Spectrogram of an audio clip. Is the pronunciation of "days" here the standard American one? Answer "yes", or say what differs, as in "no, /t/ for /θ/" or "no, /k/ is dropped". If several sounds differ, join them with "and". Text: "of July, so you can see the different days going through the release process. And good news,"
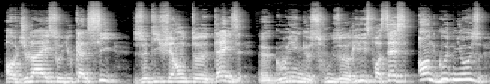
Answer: yes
